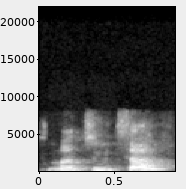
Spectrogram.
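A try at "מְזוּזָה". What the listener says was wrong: I don't want you to use the Shiva at the beginning is almost like an apostrophe. Don't make it an ah, make it like a short I almost. So it's mezuzah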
